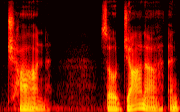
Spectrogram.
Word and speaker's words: chan: When that word is brought into the Chinese language, they prefer monosyllables, so they chop off the last A and it becomes chan. So jhana and chan, or chan, is the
